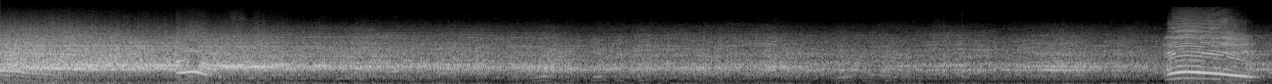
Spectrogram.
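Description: A large crowd prays and shouts loudly together in an echoing hall.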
